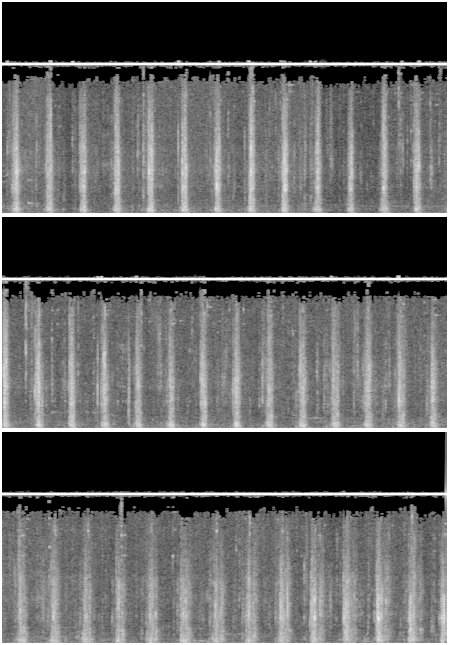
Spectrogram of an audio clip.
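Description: Soldiers march past in step, their boots stamping in an even beat.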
